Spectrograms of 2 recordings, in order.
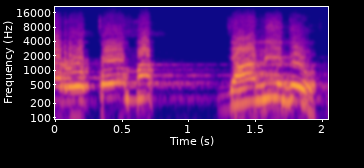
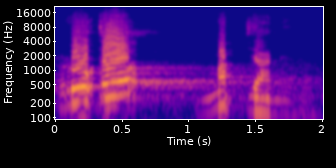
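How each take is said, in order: First: "रोको मत", short pause, then "जाने दो"; group "रोको मत" together, break, then "जाने दो"; pause after मत. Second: "रोको", pause, then "मत जाने दो" dropping low and soft; pause after रोको. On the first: Teacher giving the usual reading, with a break after "मत". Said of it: "यानी हमको तब यहाँ कामा लगाना होगा". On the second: Teacher moving the comma to reverse the meaning, pause after "रोको". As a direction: break after "रोको", run "मत जाने दो" together, lower. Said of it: "इस कामा को हटा करके यहाँ पे लगा देते हैं और उच्चारण". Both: Shown as a demonstration.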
